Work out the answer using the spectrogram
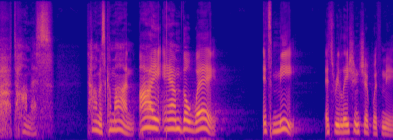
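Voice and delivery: slow, weary, patient coaxing with sighs. Retelling Jesus answering Thomas: imitating Jesus sighing. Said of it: "we hear Jesus almost just sigh".

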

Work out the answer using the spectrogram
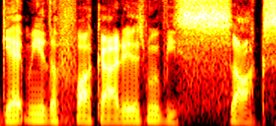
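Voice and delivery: ordinary talk, nothing marked

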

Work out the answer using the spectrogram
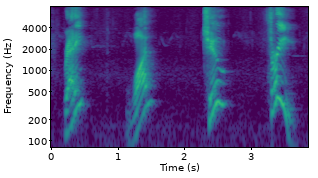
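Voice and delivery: ordinary talk

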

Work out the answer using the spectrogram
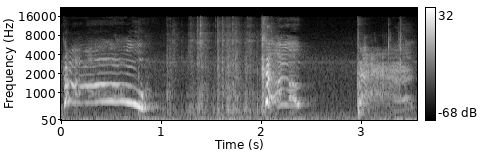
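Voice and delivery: put-on very high, crying young heroine voice. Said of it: "My young Ray impression".

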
